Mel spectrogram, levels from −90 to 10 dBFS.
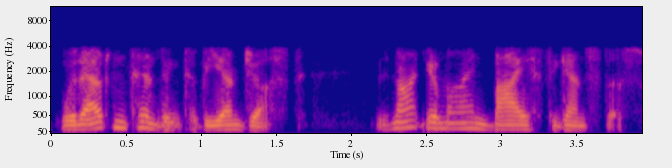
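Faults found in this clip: Hard clipping throughout: harsh crackle riding loud peaks, overdriven about 8 dB into a stage whose ceiling flattens the tops. Only a small share of samples is cut, so the grit tracks level, unlike codec buzz, which persists on quiet passages too.

AMR narrowband mobile codec throughout: band limited to roughly 150 Hz–3.7 kHz, buzzy synthetic timbre, plainly audible coding damage consistent with a low AMR-NB mode around 7.4 kbps. The steady narrowband sound distinguishes it from brief, localised error bursts.

AMR bit errors at 0.62–1.01 s and 2.44–2.67 s: sudden hoarse, gargly scratchiness while pitch and level hold. Flipped weakly protected bits, at an error rate of a few percent, misplace excitation pulses across most frames in each span. Because frames are not dropped, there are no gaps or concealment repeats.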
